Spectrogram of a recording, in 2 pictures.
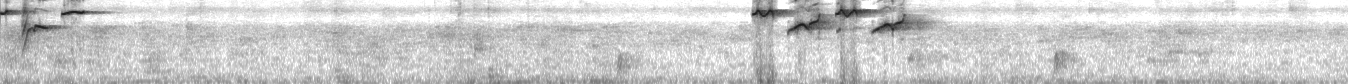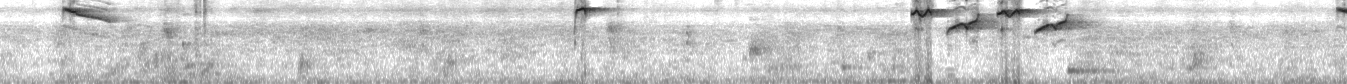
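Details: Cinereous tit (gelatik batu) 'cret cret wucit' calls used to provoke other birds: three clusters of shrill, clipped whistles separated by long quiet stretches, with single isolated notes between.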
